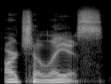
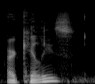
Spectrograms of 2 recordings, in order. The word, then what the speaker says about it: Archelaus: Is that Archilles? – A-R-C-H. – Because Santa Claus is spelled C-L-A-U-S. So this is actually Archelaus. Okay, we're going to go with Herod Archelaus.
